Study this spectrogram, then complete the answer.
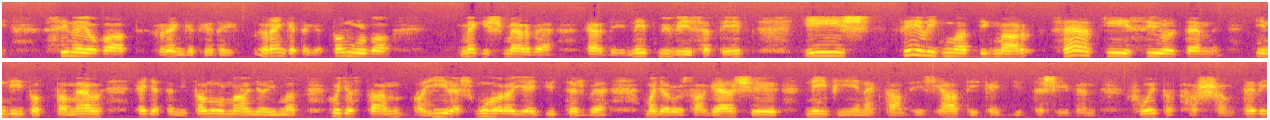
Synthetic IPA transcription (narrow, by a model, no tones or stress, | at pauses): sinɛjovaːt̪ | rɛ | rɛŋɡɛt̪ɛɡɛt̪ːɒnulvɒ | mɛɡiʃmɛrvɛɛrd̪eːjneːpmyːveːsɛt̪eːt̪eːʃ | feːliɡmɒd̪ːiɡmaːr | fɛlkeːsylt̪ɛn | ind̪iːt̪o̞t̪ːɒmɛlɛɟɛt̪ɛmit̪ɒnulmaːɲɒimɒt̪ho̞ɟɒst̪aːnɒɦiːɾɛʃmuɦɒɾɒjiɛɟːyt̪ːɛʒbɛmɒɟɒɾo̞rsaːɡɛlʃøːneːpijeːnɛkt̪aːnseːʃjaːt̪eːkɛɟːyt̪ːɛʃeːbɛnfo̞jt̪ɒt̪hɒʃːɒnt̪ɛveː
